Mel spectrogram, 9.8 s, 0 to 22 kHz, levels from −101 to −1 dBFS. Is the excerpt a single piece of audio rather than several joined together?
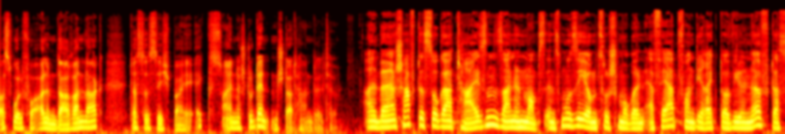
no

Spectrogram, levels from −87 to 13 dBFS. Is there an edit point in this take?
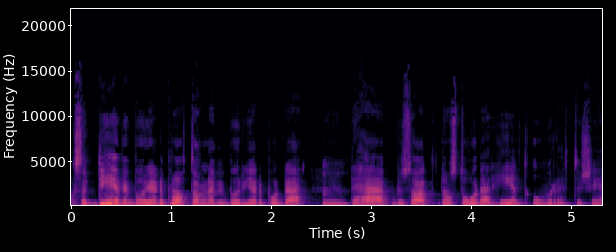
no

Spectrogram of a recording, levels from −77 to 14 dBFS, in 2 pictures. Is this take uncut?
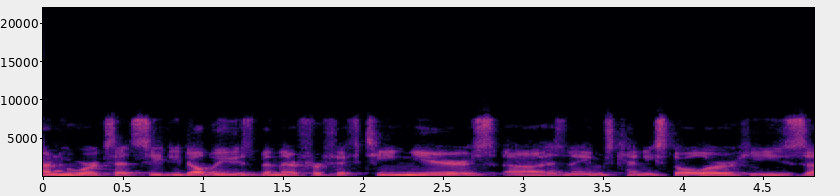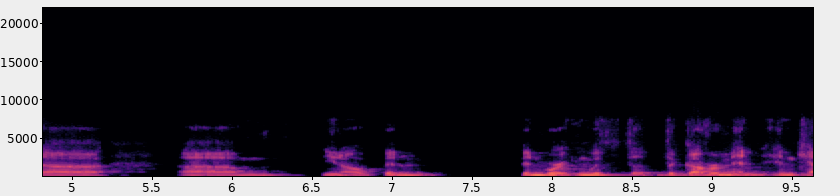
yes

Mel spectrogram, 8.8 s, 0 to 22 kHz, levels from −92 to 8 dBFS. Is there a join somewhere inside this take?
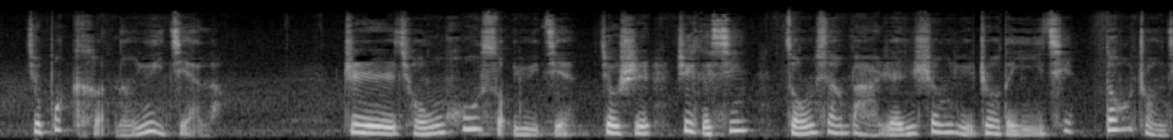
yes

